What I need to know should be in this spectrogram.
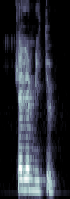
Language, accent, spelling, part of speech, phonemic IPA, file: French, Canada, calamiteux, adjective, /ka.la.mi.tø/, LL-Q150 (fra)-calamiteux.wav
- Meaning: calamitous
